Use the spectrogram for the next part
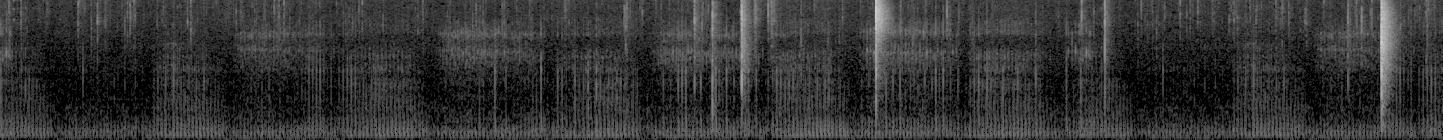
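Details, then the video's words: Soft, rumbling purr from a sleeping cat in front of a fireplace, rhythmic breath-by-breath swells underneath scattered pops and crackles of the fire. "Warm Fireplace Ambience with a Sleeping Cat 🐱💤Fireplace & Soft Purring"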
